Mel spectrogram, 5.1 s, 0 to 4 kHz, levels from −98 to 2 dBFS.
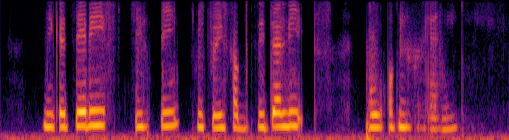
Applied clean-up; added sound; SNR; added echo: neural diffusion model UNIVERSE++.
